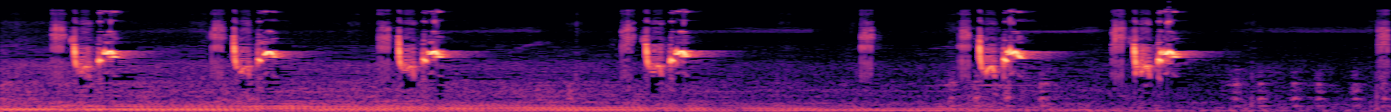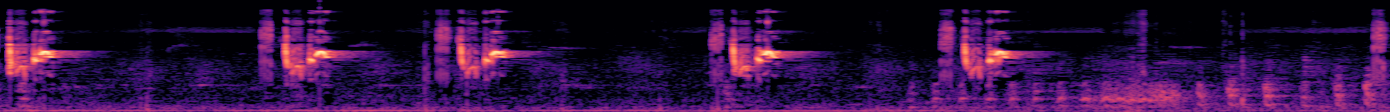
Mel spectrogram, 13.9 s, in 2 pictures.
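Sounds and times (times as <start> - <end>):
prinia giving snappy high chirps: 0.0 - 13.8.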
